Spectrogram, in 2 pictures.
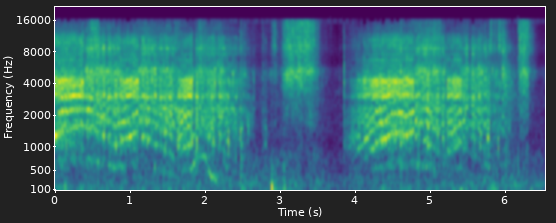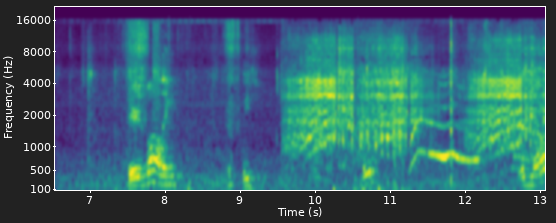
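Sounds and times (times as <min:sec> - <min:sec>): toy car motor whining: 0:00.0 - 0:02.7, 0:03.9 - 0:06.3, 0:09.5 - 0:13.0.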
